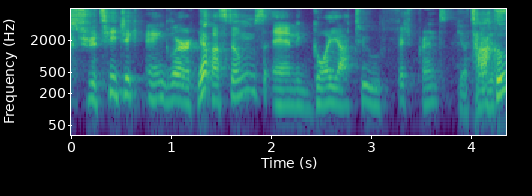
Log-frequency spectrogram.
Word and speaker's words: Gyotaku: Customs and Gyotaku Fish Prints. I Gyotaku, just said it yep. wrong again, didn't I? Say it again. Gyotaku. Gyotaku.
